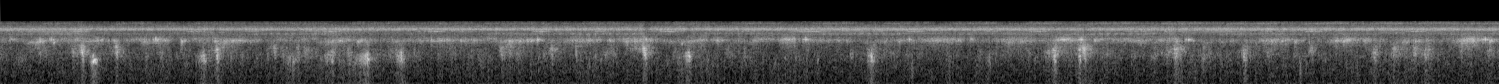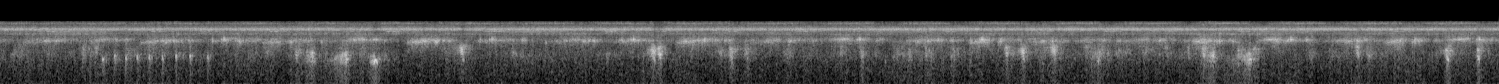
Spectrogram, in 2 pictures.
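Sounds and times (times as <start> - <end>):
Agalychnis callydrias calling: 0.0 - 29.9.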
